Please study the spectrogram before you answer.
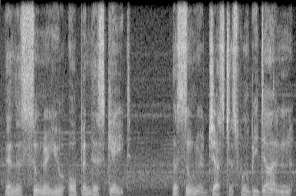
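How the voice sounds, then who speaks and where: A grim, gravelly warrior hero. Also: male voice, rumbling low, moderate pace, a little mellow, slight background noise. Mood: stern. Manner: stern, gravelly, solemn. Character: grim holy warrior hero, stern and resolute. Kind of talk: game cutscene acting and narration.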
